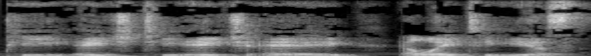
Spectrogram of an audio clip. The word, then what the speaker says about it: phthalates: It turns out that flavoring, these fragrances contain phthalates. That's spelled P-H-T-H-A-L-A-T-E-S, phthalates.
